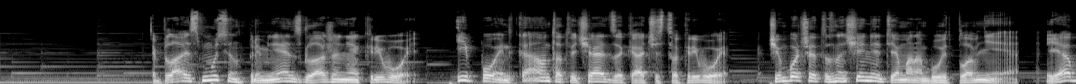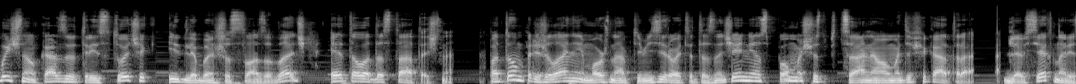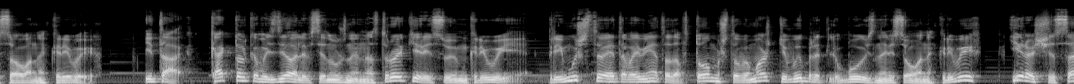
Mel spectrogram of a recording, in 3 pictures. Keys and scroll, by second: 0.4 ctrl+z, 5.0 ctrl+z, 8.9 3, 10.3 Return, 14.6 ctrl+z, 16.8 2, 17.2 0, 17.6 Return, 20.5 ctrl+z, 22.1 3, 22.9 ctrl+z, 29.4 q.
